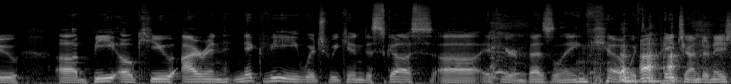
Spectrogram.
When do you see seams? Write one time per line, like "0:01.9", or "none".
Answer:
none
